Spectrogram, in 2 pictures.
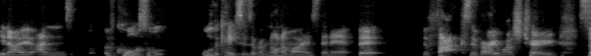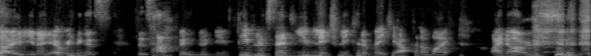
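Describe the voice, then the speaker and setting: A woman at a medium pitch speaks with an Essex accent, her loudness swinging widely. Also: ordinary pitch variation, fairly quick pace. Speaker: barrister and author. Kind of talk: interview at a live talk event.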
